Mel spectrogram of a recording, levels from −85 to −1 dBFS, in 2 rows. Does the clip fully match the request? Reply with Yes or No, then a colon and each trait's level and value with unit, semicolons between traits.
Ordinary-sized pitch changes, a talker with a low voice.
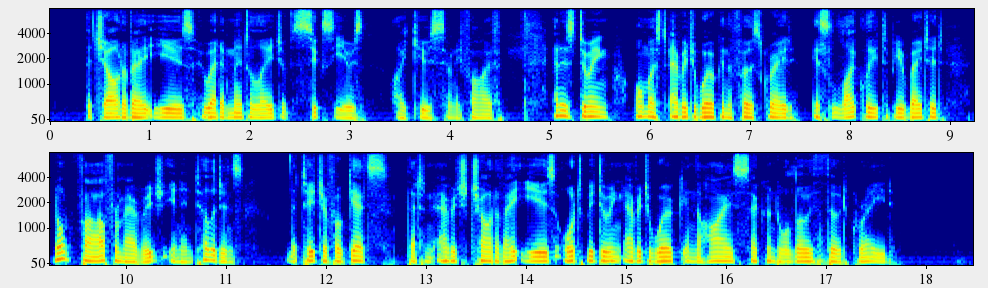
No: narrow, 2.2 semitones; low, 115 Hz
